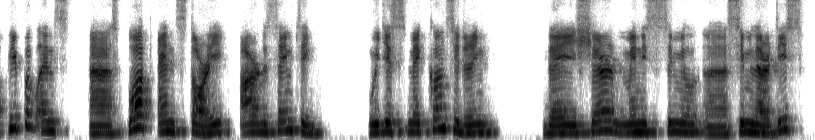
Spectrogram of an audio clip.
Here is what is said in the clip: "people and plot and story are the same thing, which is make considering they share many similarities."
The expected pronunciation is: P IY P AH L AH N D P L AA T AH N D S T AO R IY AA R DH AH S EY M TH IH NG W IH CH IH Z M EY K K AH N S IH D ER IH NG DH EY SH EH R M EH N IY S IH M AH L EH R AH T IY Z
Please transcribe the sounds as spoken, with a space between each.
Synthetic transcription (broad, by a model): P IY P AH L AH N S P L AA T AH N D S T AO R IY AA R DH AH S EY M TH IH NG W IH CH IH S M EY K K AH N S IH D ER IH NG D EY SH EH R M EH N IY S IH M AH L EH R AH T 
